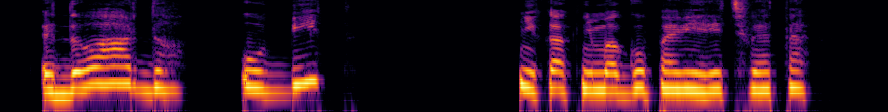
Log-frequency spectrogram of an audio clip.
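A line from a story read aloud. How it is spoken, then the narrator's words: Sobbing. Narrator (Russian): всхлипнула Камастилла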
